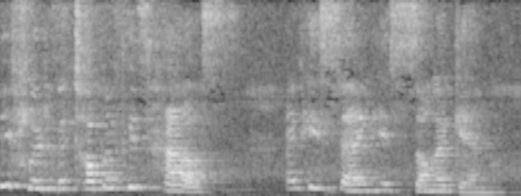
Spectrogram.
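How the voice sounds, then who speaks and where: A woman's voice: sits high, very animated, moderate pace, darkish tone. An older woman reading a picture book aloud to children, expressively, with simple asides for young listeners. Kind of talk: children's story read-aloud. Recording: roomy echo with clear background noise.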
